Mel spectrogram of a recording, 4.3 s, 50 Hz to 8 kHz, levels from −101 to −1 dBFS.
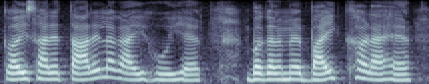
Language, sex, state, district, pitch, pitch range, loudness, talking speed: Hindi, female, Jharkhand, Garhwa, 220 Hz, 205-230 Hz, -16 LUFS, 155 wpm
